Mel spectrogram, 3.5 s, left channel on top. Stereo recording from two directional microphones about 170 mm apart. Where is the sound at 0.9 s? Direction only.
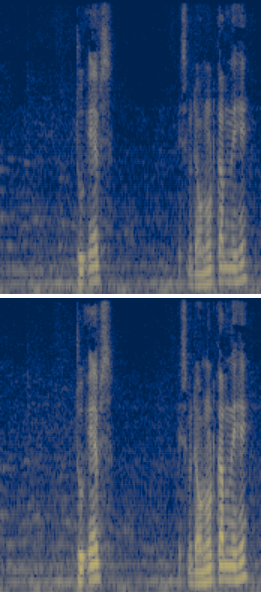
20° right (ahead or behind).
